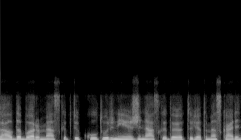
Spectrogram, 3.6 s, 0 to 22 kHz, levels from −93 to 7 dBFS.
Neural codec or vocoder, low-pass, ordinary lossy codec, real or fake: codec, 16 kHz, 0.3 kbps, FocalCodec; 7.2 kHz; Opus, 24 kbps; fake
